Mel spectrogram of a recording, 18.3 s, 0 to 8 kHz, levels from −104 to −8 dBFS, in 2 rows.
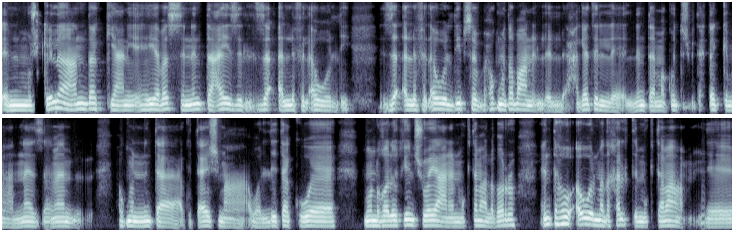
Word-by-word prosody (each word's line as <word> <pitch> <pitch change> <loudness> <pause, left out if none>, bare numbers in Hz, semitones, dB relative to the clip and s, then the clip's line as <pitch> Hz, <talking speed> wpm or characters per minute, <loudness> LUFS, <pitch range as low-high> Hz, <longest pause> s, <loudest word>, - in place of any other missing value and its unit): المشكلة 125 +6 +4
عندك 145 0 +1
يعني 125 -1 +1
هي 135 +1 +4
بس 145 +1 0
إن 125 +1 +4
أنت 145 0 +1
عايز 130 +1 +1
الزَّقة 130 +1 -3
اللي 125 +3 +3
في - - -3
الأول 115 -4 -1
دي، - - -8 0.4
الزَّقة - - -1
اللي 125 0 +3
في - - -6
الأول 145 -3 +3
دي 145 - +2
بسبب 140 -3 -1
حُكم 140 0 +1
طبعًا 135 -3 +1
ال - - -3
ال - - -3
الحاجات 135 +2 -3
الل 120 -6 +1
اللي 100 - -4
أنت 120 -1 +1
ما 110 0 -1
كنتش 125 +2 -5
بِتِحتَك 130 -2 -4
مع 105 -4 -2
الناس 115 +5 -1
زمان، 115 0 -3 0.5
حُكم 125 +1 +1
إن 120 -1 +3
أنت 115 -4 0
كنت - - -13
عايش 125 0 0
مع 105 -6 -4
والدتك، 120 +4 -2 0.9
ومُنغلقين 130 +2 +3
شوية 135 -1 +3
عن 115 -3 0
المجتمع 115 +4 -2
اللي 110 -2 -2
بره. 140 +3 0 0.3
أنت 155 +2 +2
أهو، 175 +1 +5
أول 155 -3 +4
ما 135 - +4
دخلت 145 +2 -3
المجتمع 120 +1 -1 0.3
آآ، 100 0 -2
125 Hz, 175 wpm, -21 LUFS, 120-140 Hz, 0.9 s, أهو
